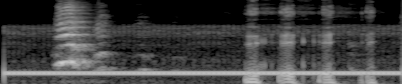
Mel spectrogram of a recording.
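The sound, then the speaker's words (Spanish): A telephone call being dialed to the Versailles Cuban restaurant in Miami: a steady, unbroken dial tone hums throughout, interrupted by a short burst of clicks and a rapid cluster of keypad presses as a number is dialed. No one speaks. “Estamos llamando al restaurante cubano más famoso del mundo, el Versailles en Miami”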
